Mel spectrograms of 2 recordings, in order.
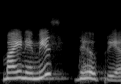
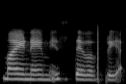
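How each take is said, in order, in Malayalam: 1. വളരെ ദേഷ്യമുള്ള ശബ്ദത്തിലാണ് ഇത് പറഞ്ഞിരിക്കുന്നത്. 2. വളരെ സങ്കടമുള്ള ശബ്ദത്തിലാണ് ഇത് പറഞ്ഞിരിക്കുന്നത്. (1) "ഭയങ്കര ദേഷ്യത്തോടെ പറയും" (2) "ഭയങ്കര സാഡ് ആയിട്ട് പറയണം"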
